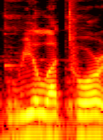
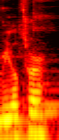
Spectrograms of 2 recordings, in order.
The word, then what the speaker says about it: realtor: your real estate partner does it bug you when people pronounce it reelector instead of realtor call me by anything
